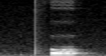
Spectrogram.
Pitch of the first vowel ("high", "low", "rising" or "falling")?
high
